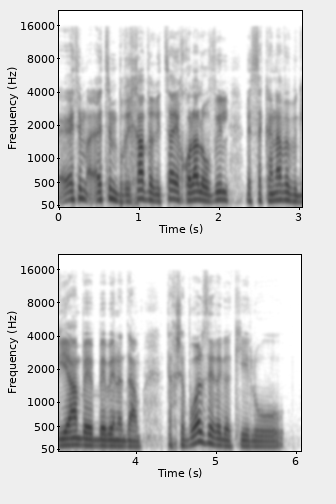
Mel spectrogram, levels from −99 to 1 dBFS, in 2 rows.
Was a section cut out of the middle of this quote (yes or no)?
no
